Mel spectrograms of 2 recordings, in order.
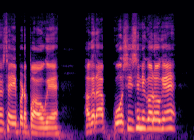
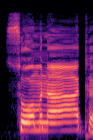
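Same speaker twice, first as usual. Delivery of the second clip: slow spelling; much slower than usual. Shown as a demonstration. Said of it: "अपन एक एक करके शब्दों को पढ़ेंगे".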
